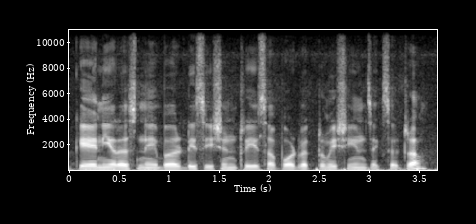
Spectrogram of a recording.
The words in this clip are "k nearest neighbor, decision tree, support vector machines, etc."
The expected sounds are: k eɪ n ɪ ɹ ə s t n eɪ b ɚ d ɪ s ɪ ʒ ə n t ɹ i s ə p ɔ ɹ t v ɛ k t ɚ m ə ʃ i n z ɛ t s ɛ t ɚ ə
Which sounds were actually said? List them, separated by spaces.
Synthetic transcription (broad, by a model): k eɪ n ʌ ɹ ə s t n eɪ b ɚ d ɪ s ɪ ʃ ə n t ɹ i s ə p ɔ ɹ t v ɛ k t ɚ m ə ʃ i n s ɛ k s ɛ t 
